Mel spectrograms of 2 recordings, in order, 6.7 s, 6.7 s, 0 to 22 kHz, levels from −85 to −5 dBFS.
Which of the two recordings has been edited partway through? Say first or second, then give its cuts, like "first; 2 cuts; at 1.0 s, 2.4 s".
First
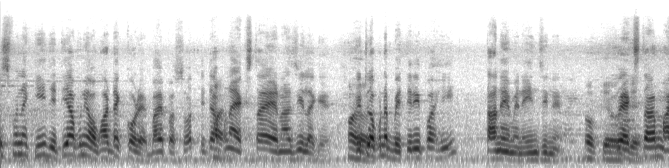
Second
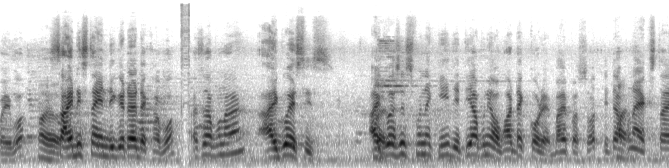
second; 1 cut; at 1.8 s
